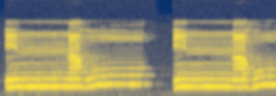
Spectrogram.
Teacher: نون کی آواز کو ناک میں تھوڑی دیر روکنی ہے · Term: غنہ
